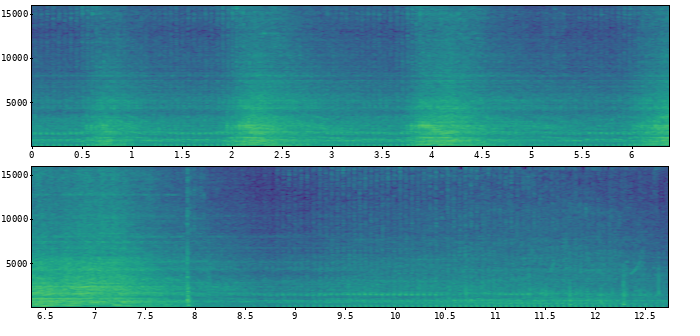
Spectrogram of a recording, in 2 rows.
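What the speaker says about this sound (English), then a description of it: "Exhaust note is towards the subtler side on low revs and tends to get throatier when revved hard" Suzuki Gixxer SF 250 quarter-liter motorcycle exhaust, revved in several rising and falling blips from a subtle idle to a throatier roar, then settling back to a steady loud idle with no talk.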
